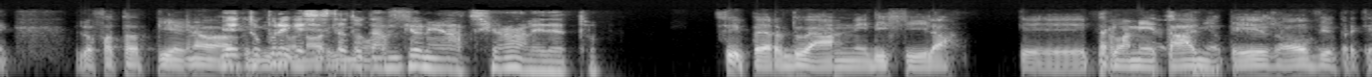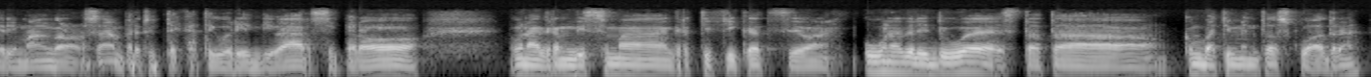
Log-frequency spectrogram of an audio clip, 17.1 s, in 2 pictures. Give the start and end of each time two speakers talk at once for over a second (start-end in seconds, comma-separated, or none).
1.4-2.7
